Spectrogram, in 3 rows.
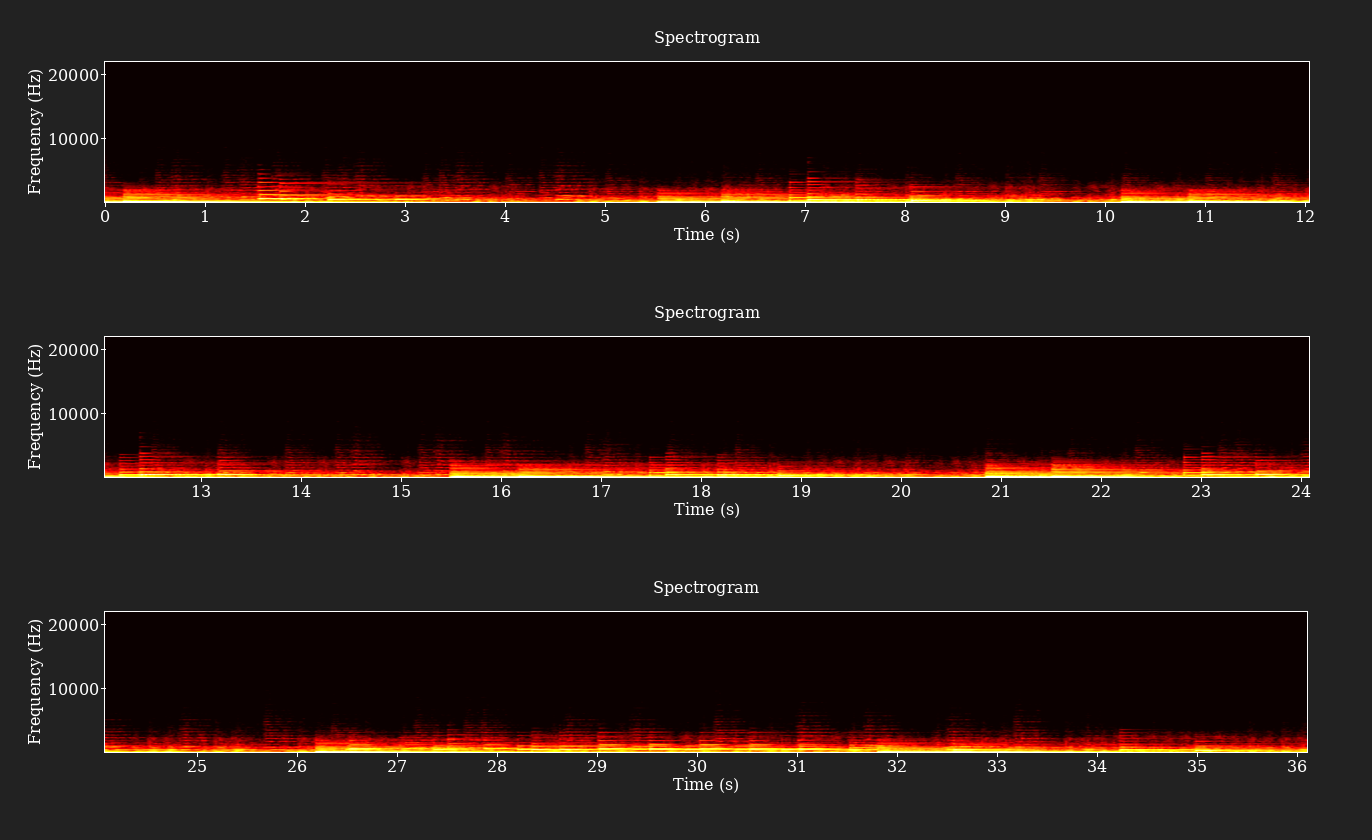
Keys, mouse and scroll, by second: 7.5-9.8 drag, 21.2 Tab.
